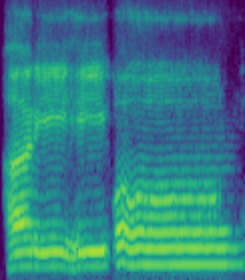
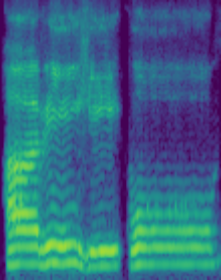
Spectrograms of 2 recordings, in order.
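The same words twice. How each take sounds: First: The high pitch falls on the syllable Om. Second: The high pitch falls on the syllable ri. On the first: It opens the recitation. "ಹರಿಹಿ ಓಂ ಓಕಾರ ಉದಾತ್ತದಲ್ಲಿ ಬರುತ್ತೆ beginning ನಲ್ಲಿ" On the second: It closes the recitation. "ಕನ್ಕ್ಲೂಡ್ ಮಾಡ್ಬೇಕಾದ್ರೆ ಹರಿಹಿ ರಕಾರ ಇದೆಯಲ್ಲ ಅದು ಮೇಲಕ್ಕೆ ಹೋಗುತ್ತೆ"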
